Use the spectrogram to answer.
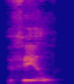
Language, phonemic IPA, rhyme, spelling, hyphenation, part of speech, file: Dutch, /veːl/, -eːl, veel, veel, determiner / pronoun / adverb / verb / noun, Nl-veel.ogg
- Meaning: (determiner) many, much, a lot of; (pronoun) much, a lot; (adverb) 1. much 2. often, frequently; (verb) inflection of velen: first-person singular present indicative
